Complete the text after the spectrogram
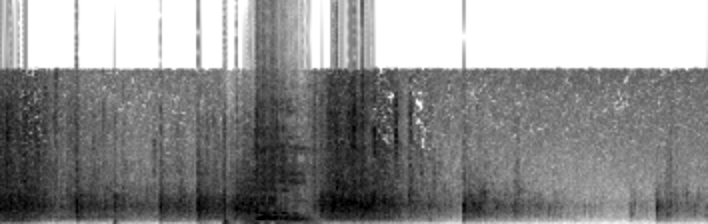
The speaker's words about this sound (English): Oh, somebody clap their hands and just thank them.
